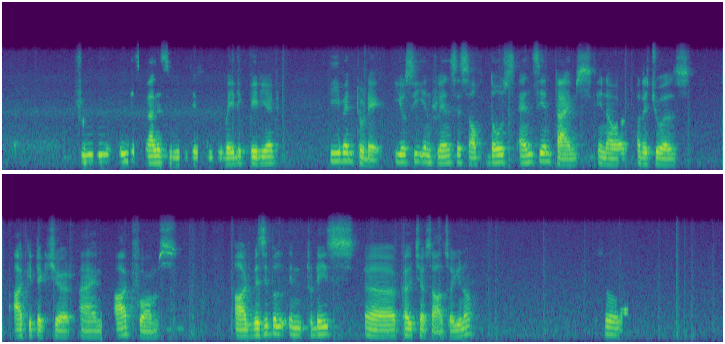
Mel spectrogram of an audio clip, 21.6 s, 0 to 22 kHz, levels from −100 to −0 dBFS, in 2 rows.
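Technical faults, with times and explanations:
0.01–0.89 s: other side's voice leaking through. A faint second voice sits about 30 dB under the speech, likely loudspeaker echo the echo canceller failed to remove fully.
1.16–3.34 s and 12.32–12.55 s: speech suppressed in double talk. The speech drops by up to roughly 25 dB in the first stretch and about 15 dB in the brief second, likely the echo canceller attenuating it during simultaneous talk.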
